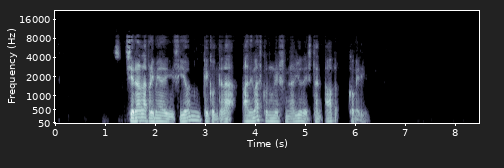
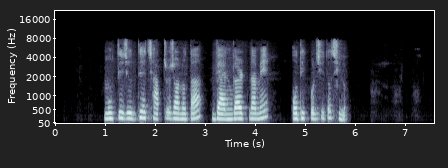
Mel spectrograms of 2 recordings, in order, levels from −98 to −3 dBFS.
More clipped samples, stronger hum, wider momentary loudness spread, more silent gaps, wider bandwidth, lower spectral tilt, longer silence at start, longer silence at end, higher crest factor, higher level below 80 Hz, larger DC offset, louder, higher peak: neither; neither; first, 15 LU vs 7 LU; first, 5.70-5.84 s vs none; first, 9.2 kHz vs 8.2 kHz; about the same, -6 dB/octave vs -5.5 dB/octave; first, 1.2 s vs 1 s; first, 2.25 s vs 1.75 s; first, 24 dB vs 18 dB; first, -52 dBFS vs -60 dBFS; neither; second, -25 LUFS vs -19 LUFS; about the same, -4 dBFS vs -2 dBFS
